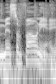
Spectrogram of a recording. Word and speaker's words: misophonia: Yeah, misophonia, yeah.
